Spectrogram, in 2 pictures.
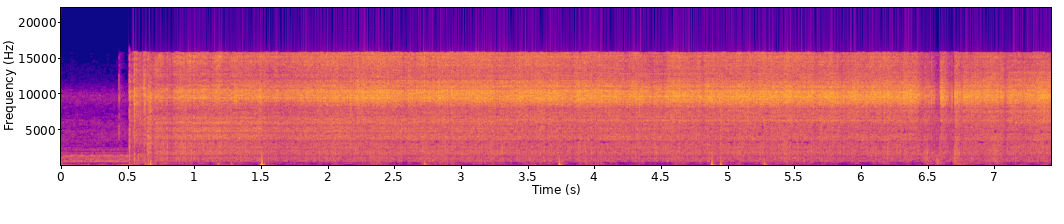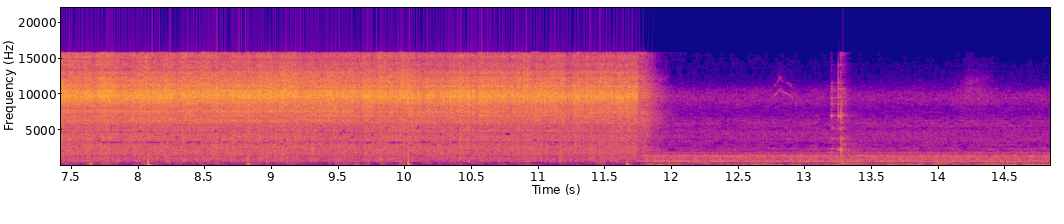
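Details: Gasless flux-core MIG on a cheap Multipro MIG-MMA/TIG 160 welder, with the torch and ground clamp on the polarity shown as correct: a steady, even frying crackle for about eleven seconds with no popping, a clean and stable arc.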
